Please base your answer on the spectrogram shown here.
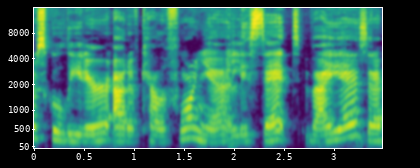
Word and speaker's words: Lizette Valles: And I am super excited today because today we are meeting with a micro school leader out of California, Lizette Valles. Did I pronounce that right, Lizette?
